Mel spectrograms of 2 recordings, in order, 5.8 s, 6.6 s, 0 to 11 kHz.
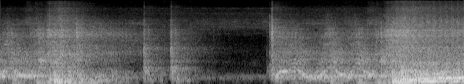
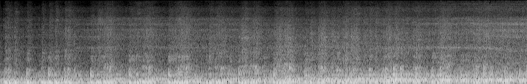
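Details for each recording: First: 1949 Chevy Fleetline 216 six after freeing stuck lifters and straightening bent pushrods: fires up and revs out smoothly through a quiet dip and back up, no knocks or ticks, until running out of gas; normal revving. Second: 1949 Chevy Fleetline 216 six, side cover off, after freeing stuck lifters and straightening bent pushrods, idling cold: rough, uneven beat with fast light typewriter ticking; valve train tapping, smooths as it warms.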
